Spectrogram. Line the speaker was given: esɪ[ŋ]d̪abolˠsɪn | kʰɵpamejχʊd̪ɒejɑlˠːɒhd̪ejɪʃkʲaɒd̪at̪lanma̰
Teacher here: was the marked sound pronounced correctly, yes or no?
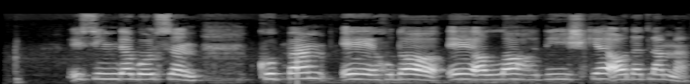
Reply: yes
